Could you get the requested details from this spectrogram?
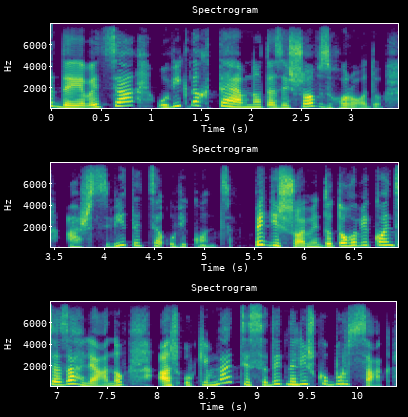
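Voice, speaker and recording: A woman narrating a classic folk tale as an audiobook, with a lively expressive reading. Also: fairly high pitch, no room sound. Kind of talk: storytelling narration. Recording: dry, slightly muffled studio read.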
